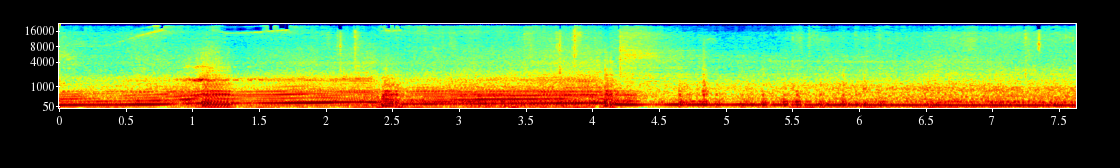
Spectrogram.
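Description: Volkswagen MK8 GTI with a Stage 1 tune pulling at full throttle: loud, close engine note climbing through several gear changes with brief dips between pulls, then settling into a steady drone, with no talking.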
